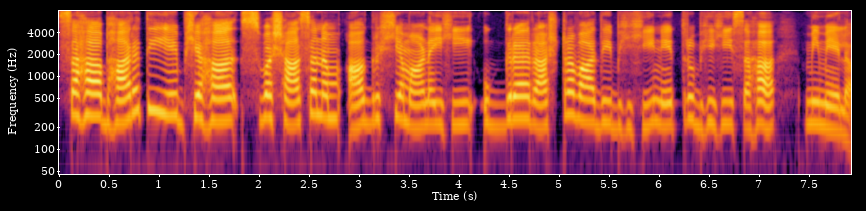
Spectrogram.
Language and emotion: Sanskrit, neutral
